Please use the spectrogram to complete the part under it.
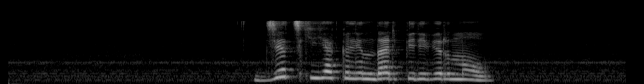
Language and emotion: Russian, neutral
